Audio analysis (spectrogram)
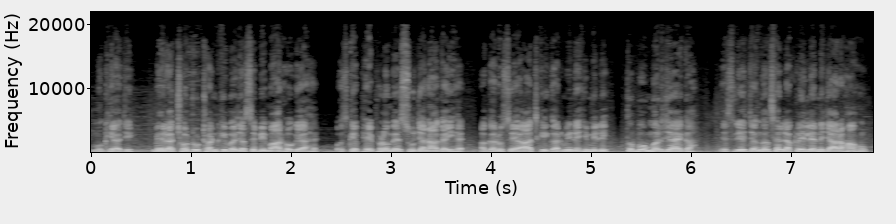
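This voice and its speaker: A woman's voice: fairly low pitch, fast, few pauses, a little mellow, soft background music, pitched below the performer's own voice, natural voice. A woman voicing a poor, desperate village father in a cartoon, earnest and pleading. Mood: pleading, defiant. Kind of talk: melodramatic cartoon dialogue acting.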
